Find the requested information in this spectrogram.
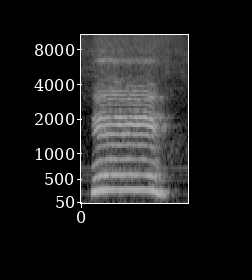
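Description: A single sustained voiced groan, steady then dropping in pitch and fading, imitating the expiratory grunting of an infant with bronchiolitis.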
